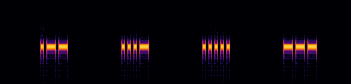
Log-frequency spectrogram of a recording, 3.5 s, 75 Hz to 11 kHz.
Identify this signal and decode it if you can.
Morse code, heard as a keyed tone, about 40 wpm, spaced as for 14 wpm, 700 Hz. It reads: WV5O
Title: USA Call Signs - 6x Character Spacing - 40wpm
